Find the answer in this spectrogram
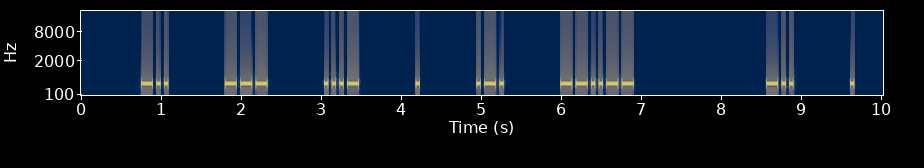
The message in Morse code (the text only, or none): DOVER, DE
